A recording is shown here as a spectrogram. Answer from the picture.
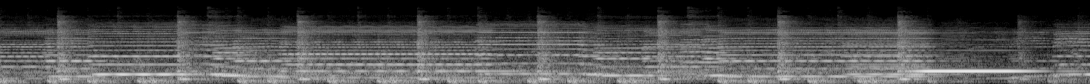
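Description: Electronic keyboard playing a carol introduction: sustained chords over a steady drum-machine beat, with one loud held note near the end.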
